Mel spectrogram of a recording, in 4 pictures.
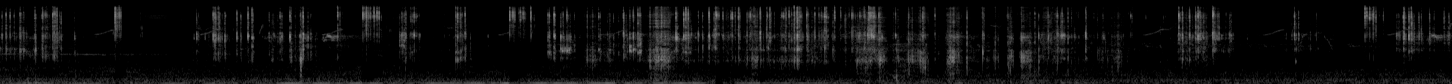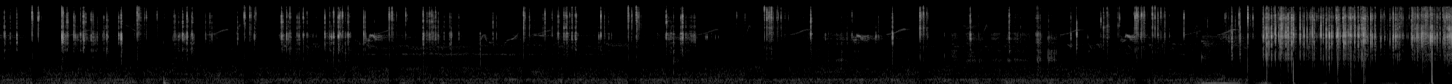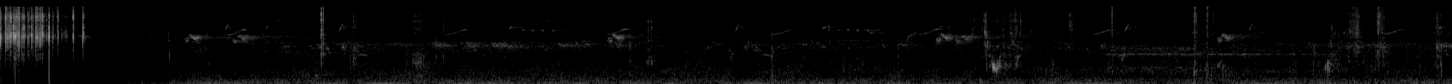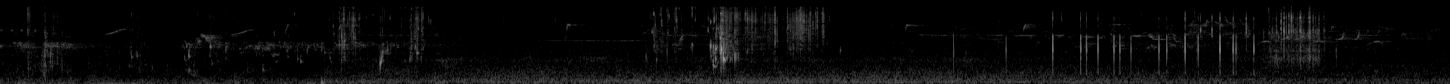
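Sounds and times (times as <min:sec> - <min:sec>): beads pouring into shell: 0:00.0 - 0:01.4, 0:02.0 - 0:29.9, 0:50.3 - 0:51.8, 0:56.1 - 0:56.8
beads clicking against shell: 0:00.0 - 0:30.0, 0:50.1 - 0:51.9, 0:53.1 - 0:57.0
faint outdoor background: 0:00.0 - 0:58.0
bird chirps: 0:39.7 - 0:58.0.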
